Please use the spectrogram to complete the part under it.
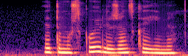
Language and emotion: Russian, neutral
